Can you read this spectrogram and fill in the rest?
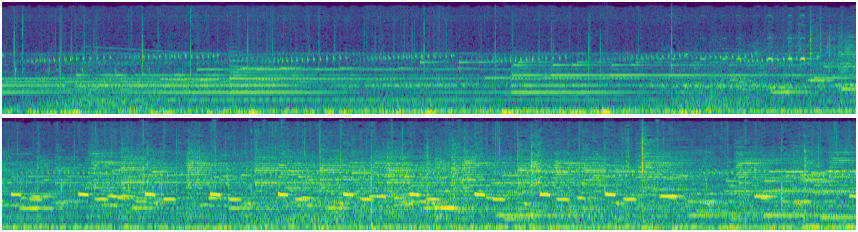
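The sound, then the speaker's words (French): A loud jumble of all the pendulum clocks in a house ticking and chiming at once, bright ringing tones and steady ticks piling up, the din growing denser and busier partway through with no voices. “À cet instant, toutes les horloges de la maison se mirent à sonner.”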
